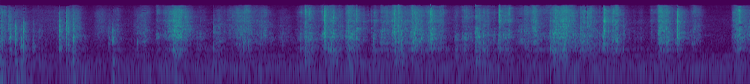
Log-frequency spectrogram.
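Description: Paper muffin liners being pulled apart from a stack and pressed into a thin foil pie plate, giving irregular crinkly rustles and scrapes.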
